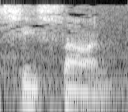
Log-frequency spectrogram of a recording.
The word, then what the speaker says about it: Sison: I actually went back to the original pronunciation of my last name, which is Sison.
